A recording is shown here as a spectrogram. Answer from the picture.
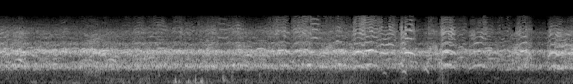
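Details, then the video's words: Massed snow geese at the Richmond Dyke giving a constant din of overlapping honks, a thick chorus of barking, nasal notes from many birds at once, with slightly louder bursts near the end. "Snow Geese Symphony"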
